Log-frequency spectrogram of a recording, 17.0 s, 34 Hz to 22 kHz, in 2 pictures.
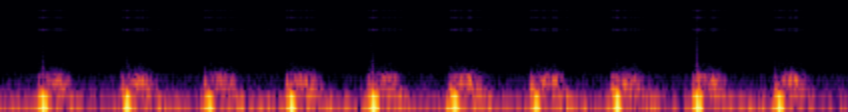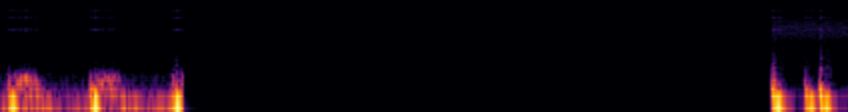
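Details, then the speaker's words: High-pitched blowing holosystolic murmur continuous from S1 to S2; presented as the sound of mitral and tricuspid regurgitation, best heard with headphones. "this is going to be hollow systolic high pitched blowing and continuous from s1 to s2 so put your headphones on and listen because this is what mitral and tricuspid regurgitation sound like"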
